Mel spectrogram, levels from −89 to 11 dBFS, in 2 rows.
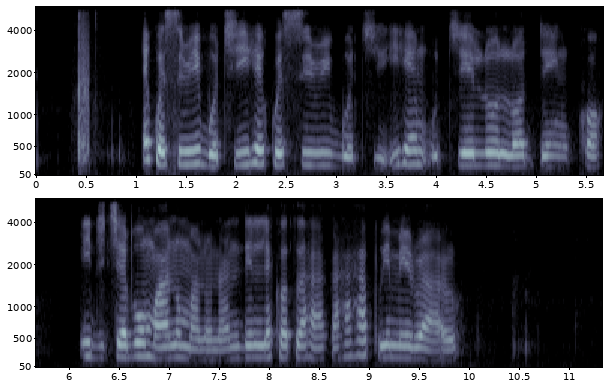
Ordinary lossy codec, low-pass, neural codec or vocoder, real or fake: none; 5.4 kHz; codec, 24 kHz, 6 kbps, HILCodec; fake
